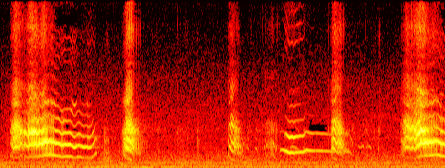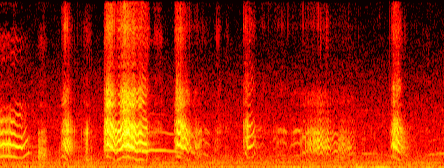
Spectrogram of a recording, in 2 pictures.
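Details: Newborn English Bulldog pups from a blue sable litter, two hours old, sleeping and twitching. A busy run of high, quavering squeaks and whimpers, some bending up and down, coming in bursts roughly every second over a constant electrical hum.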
